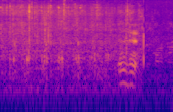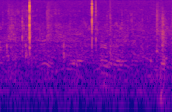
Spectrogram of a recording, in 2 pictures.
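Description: Horses' hooves thud on a dirt track as sulkies race past.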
